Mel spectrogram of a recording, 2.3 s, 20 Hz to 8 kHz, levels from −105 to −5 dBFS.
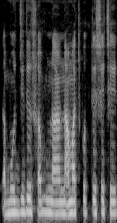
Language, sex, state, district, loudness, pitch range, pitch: Bengali, female, West Bengal, Dakshin Dinajpur, -30 LUFS, 155-165 Hz, 160 Hz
